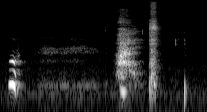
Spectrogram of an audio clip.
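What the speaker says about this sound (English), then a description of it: "Oh, I'm going to sneeze." A single sharp sneeze bursts out after a quiet breathy stretch, followed by a short exhale and a couple of small clicks.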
